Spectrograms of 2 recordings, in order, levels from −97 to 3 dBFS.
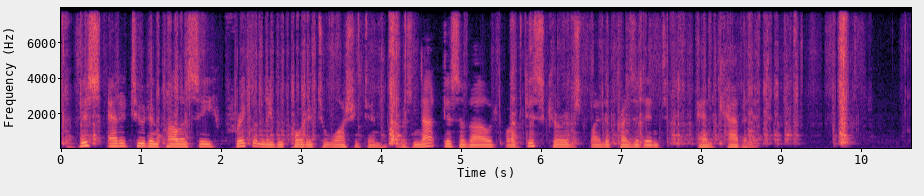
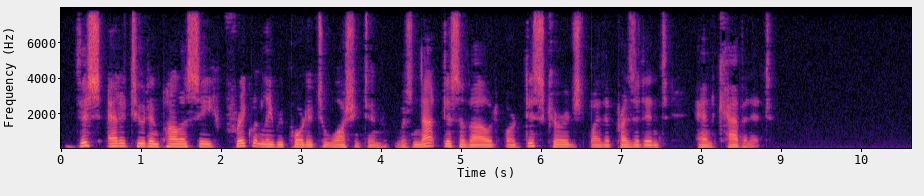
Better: second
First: background sound (Writing); 8 dB below the speech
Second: none

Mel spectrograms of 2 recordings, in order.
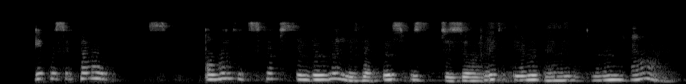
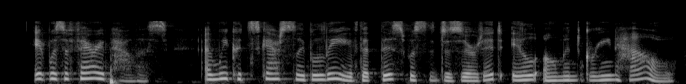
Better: second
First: noise reduction (neural mask model DeepFilterNet 3)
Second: none

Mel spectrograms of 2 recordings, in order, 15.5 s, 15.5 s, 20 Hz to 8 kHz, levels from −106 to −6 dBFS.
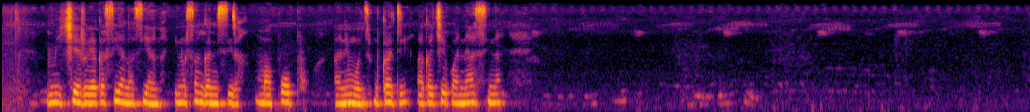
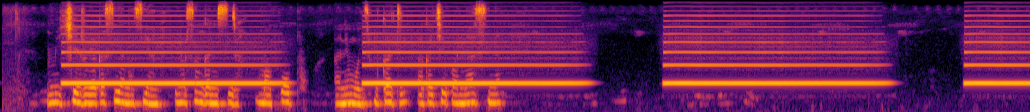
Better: first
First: none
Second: background sound (Wind instrument, woodwind instrument); 5 dB above the speech

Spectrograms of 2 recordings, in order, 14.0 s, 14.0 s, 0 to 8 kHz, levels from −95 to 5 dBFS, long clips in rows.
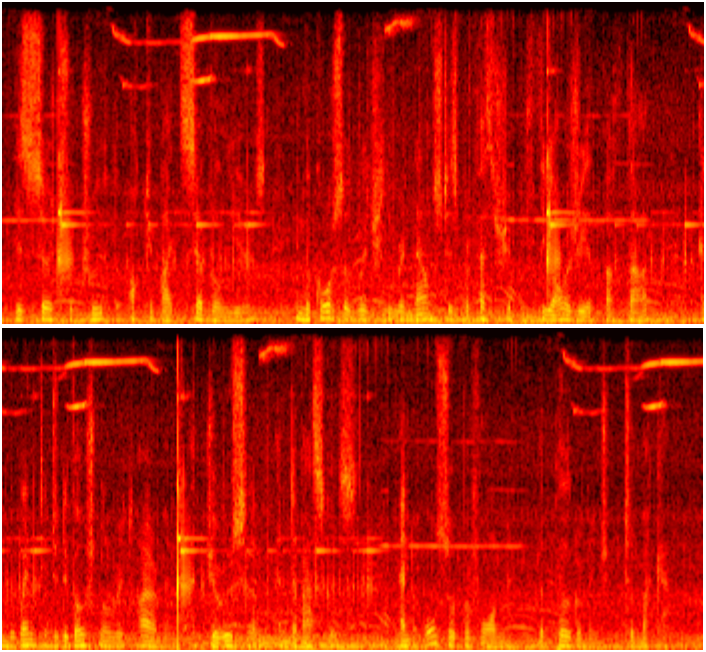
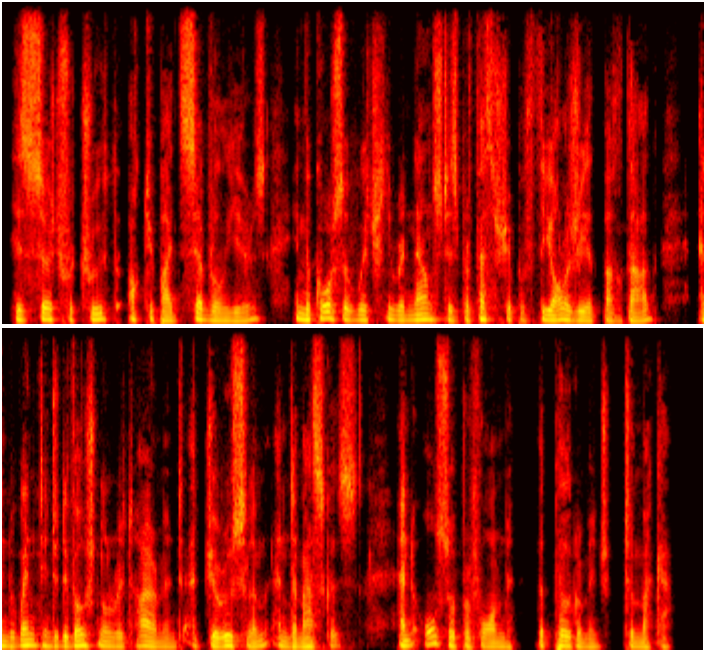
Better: second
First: background sound (Dishes, pots, and pans + Screech); 1 dB below the speech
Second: none

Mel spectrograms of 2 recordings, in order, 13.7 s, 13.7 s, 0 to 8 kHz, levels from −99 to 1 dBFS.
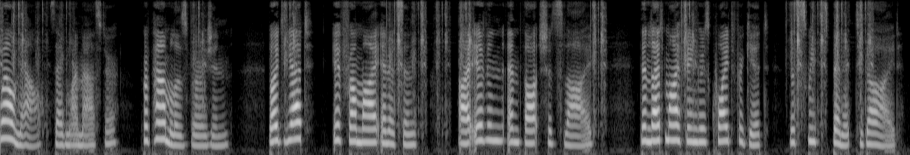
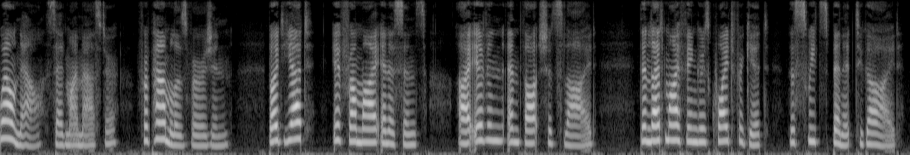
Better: second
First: noise reduction (neural mask model RNNoise)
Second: none

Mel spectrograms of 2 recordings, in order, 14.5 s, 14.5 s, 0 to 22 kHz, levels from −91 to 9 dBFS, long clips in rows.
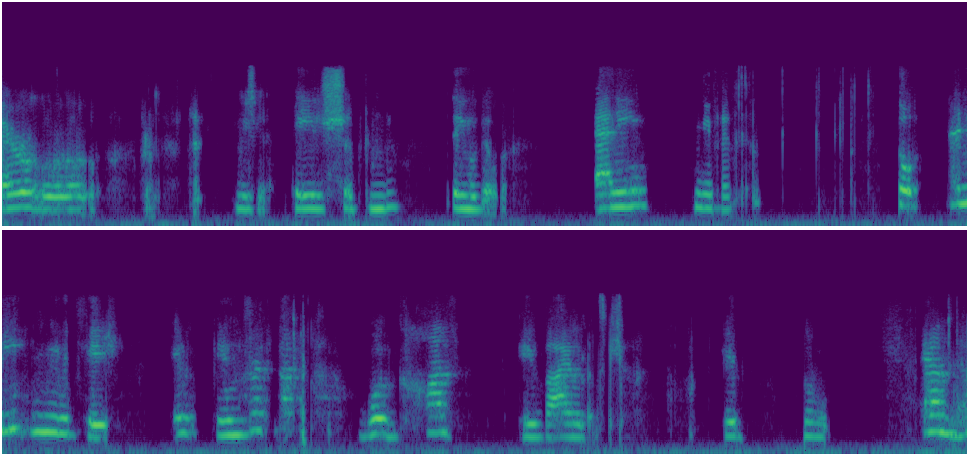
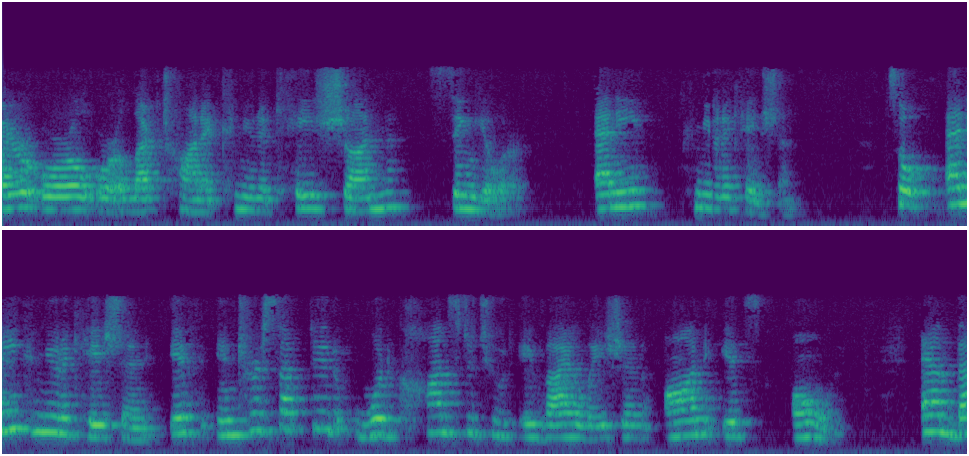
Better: second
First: noise reduction (neural diffusion model UNIVERSE++)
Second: none

